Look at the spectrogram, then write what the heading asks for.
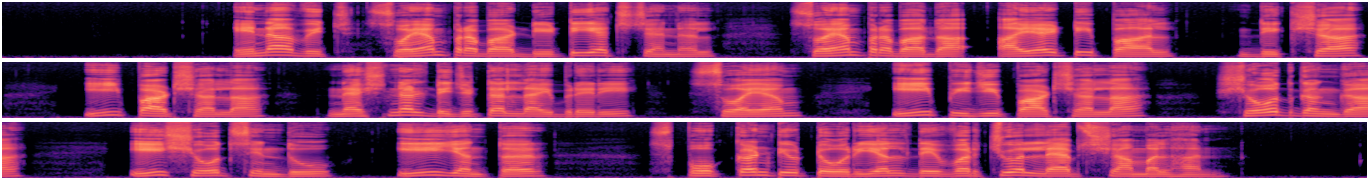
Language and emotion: Punjabi, neutral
